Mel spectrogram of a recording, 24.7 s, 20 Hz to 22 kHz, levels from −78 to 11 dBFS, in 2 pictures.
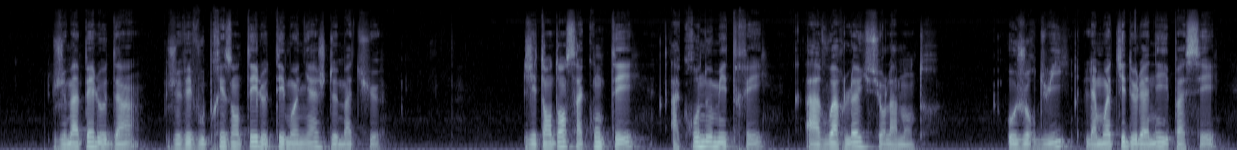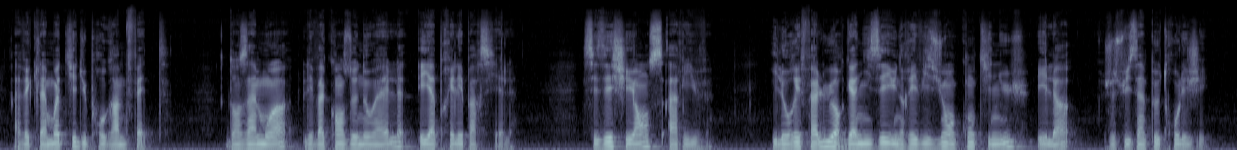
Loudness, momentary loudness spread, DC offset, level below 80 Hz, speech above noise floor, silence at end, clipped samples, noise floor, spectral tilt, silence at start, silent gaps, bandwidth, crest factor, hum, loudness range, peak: -20 LUFS; 12 LU; under 0.1%; -44 dBFS; 25 dB; 0.2 s; under 0.1%; -44 dBFS; -4.5 dB/octave; 0.45 s; none; 17 kHz; 20 dB; none; 3 LU; 0 dBFS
